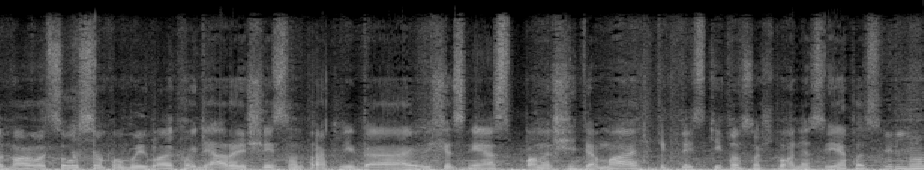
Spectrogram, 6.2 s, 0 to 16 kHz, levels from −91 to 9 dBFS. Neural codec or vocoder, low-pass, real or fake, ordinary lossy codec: codec, 44.1 kHz, 2.6 kbps, SNAC; 14.4 kHz; fake; AAC, 64 kbps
